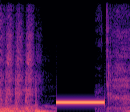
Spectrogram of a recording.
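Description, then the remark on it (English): A number generator device gives one loud, steady electronic tone lasting about half a second, starting and stopping abruptly, with softer rustling and background noise before and after. “Wait, oh my gosh, the number generator is buzzing.”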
